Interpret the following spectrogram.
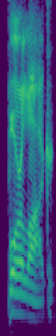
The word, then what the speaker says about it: Borlaug: do you how do you say that warlock borlaug got it yeah and that is named after a scientist named borlaug who um here because that was the world's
